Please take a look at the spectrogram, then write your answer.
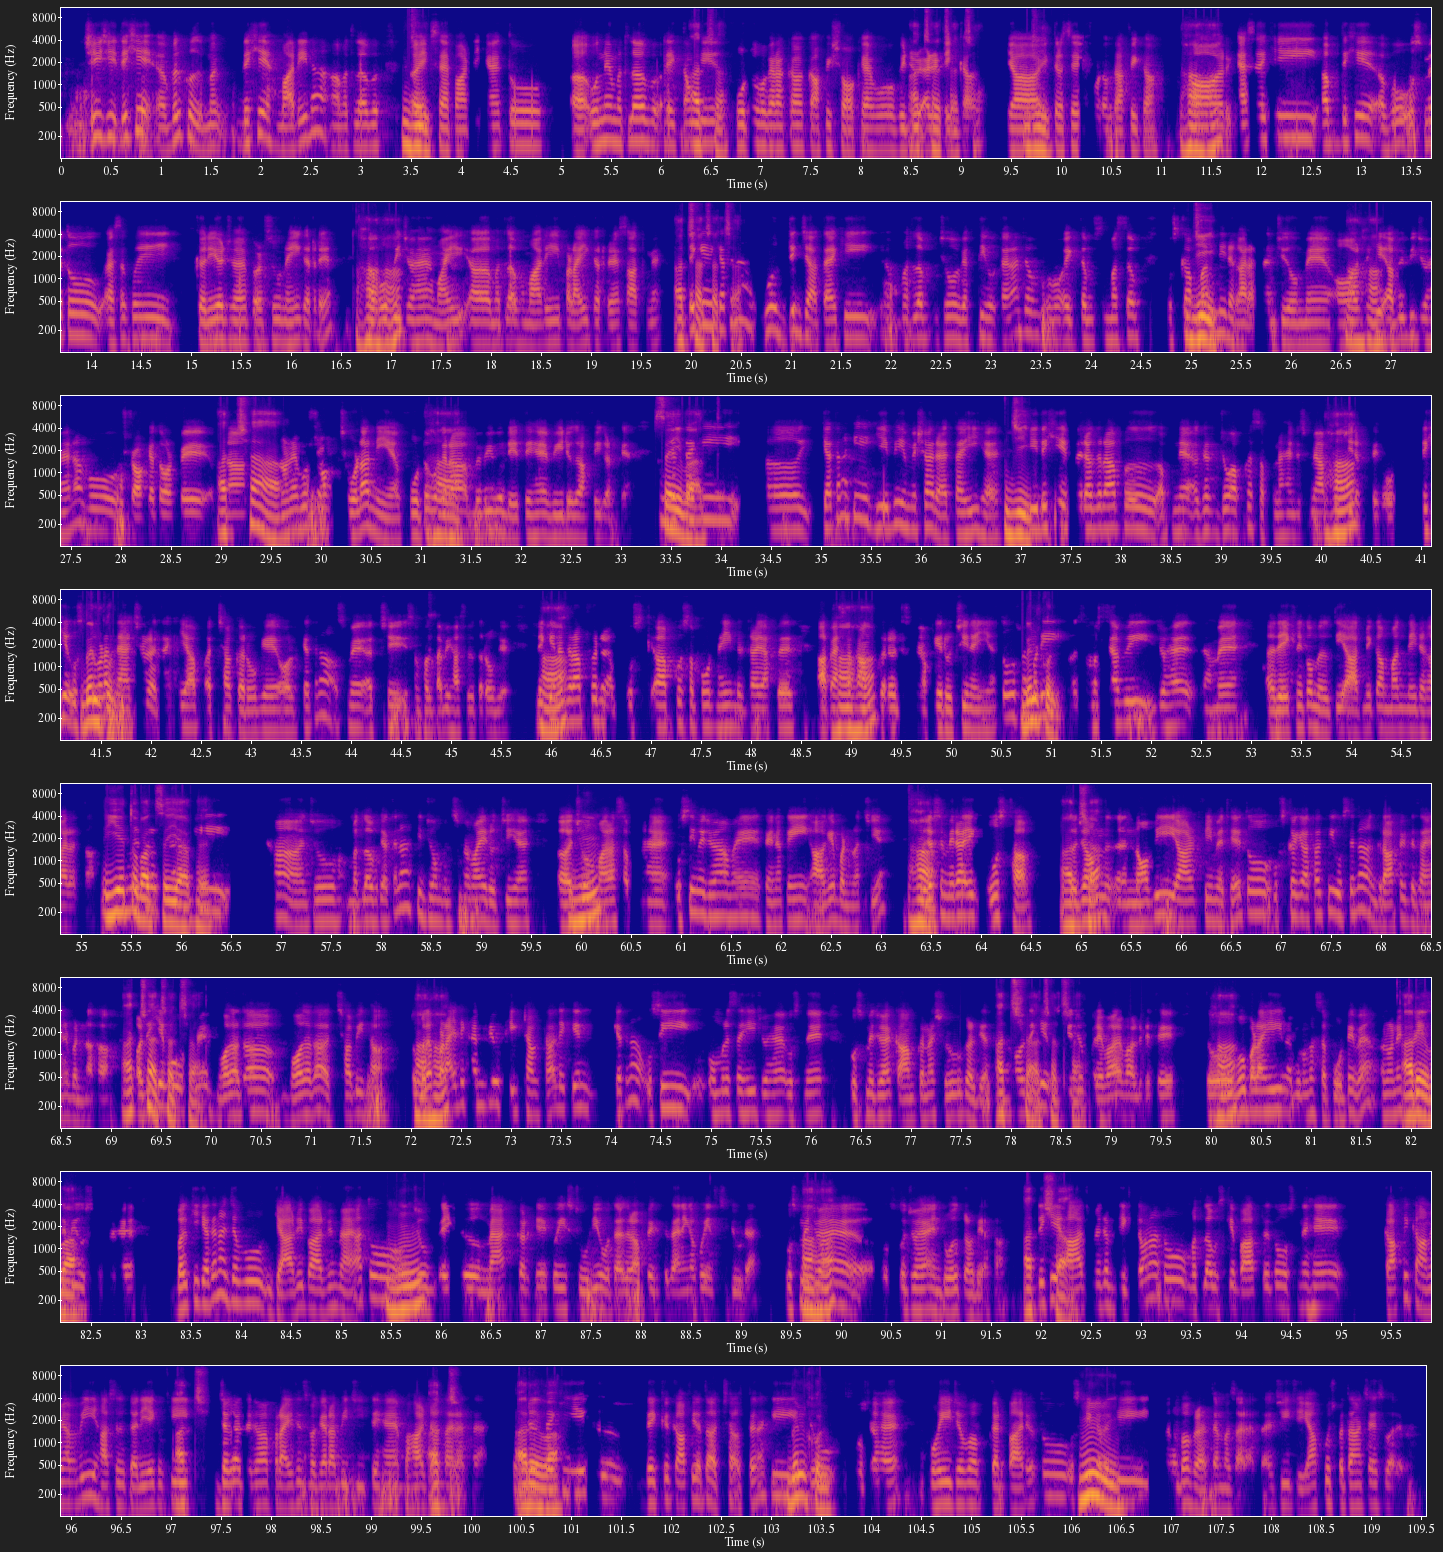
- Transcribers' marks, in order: wind; distorted speech; in English: "एडिटिंग"; in English: "फ़ोटोग्राफी"; in English: "करियर"; in English: "परस्यू"; tapping; in English: "वीडियोग्राफी"; in English: "नेचुरल"; in English: "सपोर्ट"; in English: "ग्राफ़िक डिज़ाइनर"; in English: "सपोर्टिव"; in English: "स्टूडियो"; in English: "ग्राफ़िक डिज़ाइनिंग"; in English: "इंस्टिट्यूट"; in English: "एनरोल"; laughing while speaking: "उसने"; in English: "प्राइज़ेज़"
- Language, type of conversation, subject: Hindi, unstructured, तुम्हारे भविष्य के सपने क्या हैं?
